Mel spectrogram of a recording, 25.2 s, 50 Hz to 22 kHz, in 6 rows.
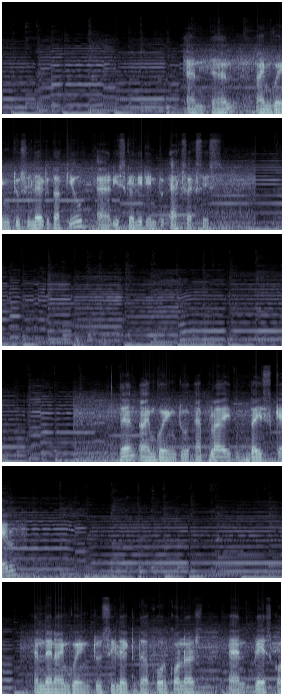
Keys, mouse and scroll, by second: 0.7-1.6 middle drag, 1.6 scroll up 1, 2.4 KP_1, 4.0 scroll up 1, 4.6 s, 11.2-12.2 middle drag, 12.2-12.8 scroll up 2, 12.8 middle click, 13.1 Tab, 14.3 middle click, 14.9 Tab, 15.5 ctrl+a, 16.8 ctrl+a, 17.9-19.2 drag, 19.7 drag, 20.0-20.3 middle drag, 20.3 click, 20.5 Tab, 21.5 2, 22.0 click, 22.8 shift+click, 23.8 shift+click, 24.3-25.1 middle drag.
